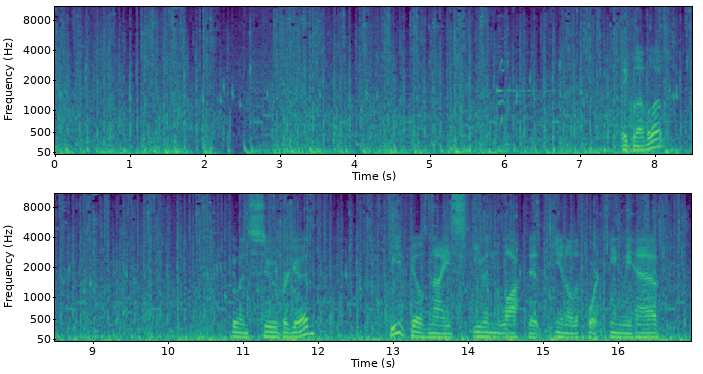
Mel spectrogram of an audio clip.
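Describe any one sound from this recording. Rapid gunshots fire nonstop in a video game.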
